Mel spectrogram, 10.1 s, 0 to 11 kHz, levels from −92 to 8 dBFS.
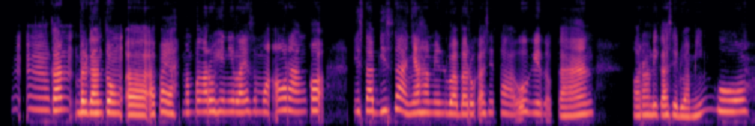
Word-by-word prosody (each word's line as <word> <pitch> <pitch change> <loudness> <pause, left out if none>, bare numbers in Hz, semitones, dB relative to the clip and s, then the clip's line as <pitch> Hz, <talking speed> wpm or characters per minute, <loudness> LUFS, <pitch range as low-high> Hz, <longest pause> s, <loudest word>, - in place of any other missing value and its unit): Mhm, 325 -1 -9
kan 315 +1 +7 0.2
bergantung 260 -1 +6
eee, 215 -1 +5
apa 280 +4 -1
ya, 245 -1 +1
mempengaruhi 275 +1 -1
nilai 270 0 -1
semua 275 -1 -5
orang. 290 -2 0
Kok 300 0 +3 0.4
bisa-bisanya 285 -2 0
H-2 250 -2 -1
baru 235 0 -1
kasih 255 +1 -6
tahu 245 +1 -5
gitu 245 -1 -7
kan, 210 +6 -1 0.5
orang 215 +2 -3
dikasih 210 -1 0
2 185 -1 -1
minggu. 280 - -1
265 Hz, 130 wpm, -22 LUFS, 235-280 Hz, 0.5 s, kan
